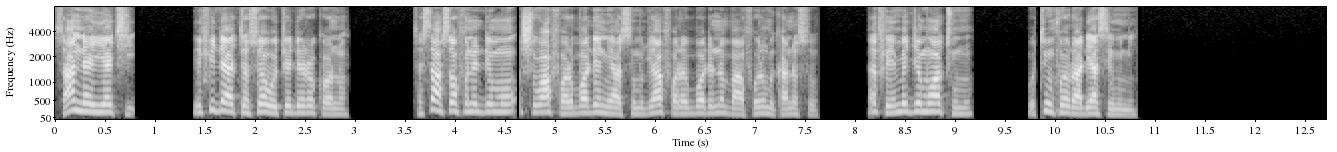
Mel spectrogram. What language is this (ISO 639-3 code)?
aka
